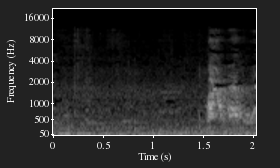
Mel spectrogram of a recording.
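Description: A dog barking: a short, loud run of barks starting about one and a half seconds in, over a steady low background of street noise.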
